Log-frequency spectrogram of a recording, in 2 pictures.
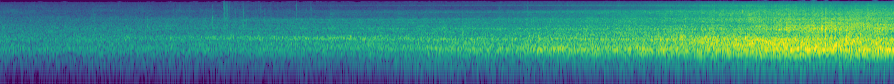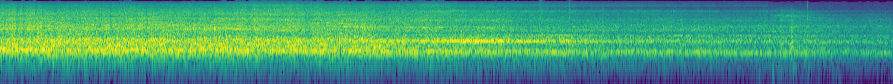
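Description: An electric train approaches and roars loudly past on the rails.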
